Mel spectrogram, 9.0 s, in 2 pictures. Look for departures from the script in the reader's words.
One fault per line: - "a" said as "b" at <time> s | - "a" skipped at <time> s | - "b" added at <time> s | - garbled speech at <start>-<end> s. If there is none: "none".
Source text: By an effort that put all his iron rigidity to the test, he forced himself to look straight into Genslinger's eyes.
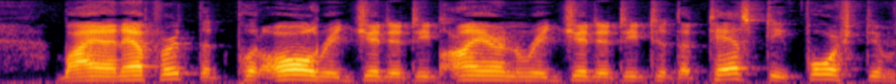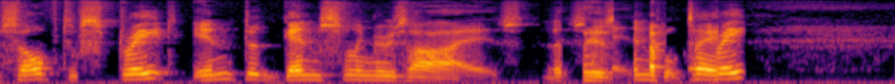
- "his" said as "rigidity" at 1.6 s
- "look" skipped at 4.9 s
- garbled speech at 7.2-8.2 s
